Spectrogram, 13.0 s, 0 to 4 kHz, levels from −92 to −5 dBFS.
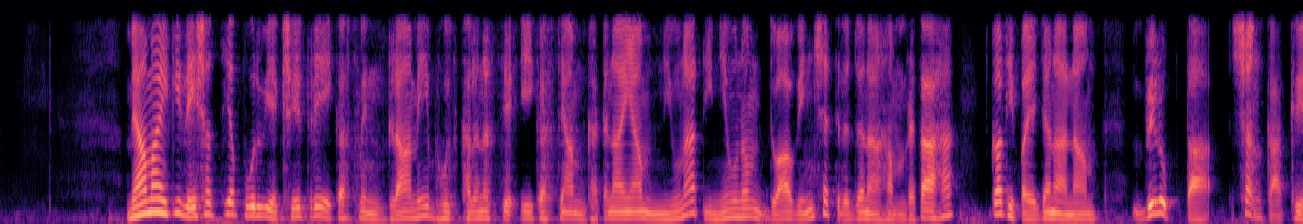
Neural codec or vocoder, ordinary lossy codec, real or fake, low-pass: codec, 16 kHz, 1 kbps, X-Codec, WavLM features, trained on Multilingual LibriSpeech; none; fake; 3.6 kHz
